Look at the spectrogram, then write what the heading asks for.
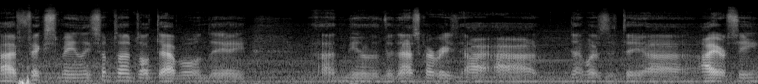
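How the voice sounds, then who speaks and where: A man mumbles at a moderate pace, with audible room echo and noticeable background noise. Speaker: sim racing streamer. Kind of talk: live gameplay commentary. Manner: mumbling; casual, hesitant.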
